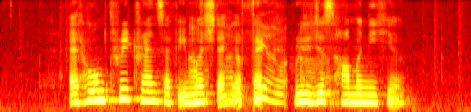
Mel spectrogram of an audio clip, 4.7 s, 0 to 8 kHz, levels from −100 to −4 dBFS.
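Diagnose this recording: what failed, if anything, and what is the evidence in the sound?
Nothing failed: the sound shows no evidence of a fault, only the normal call microphone processing, with the lowest bass trimmed and nothing above 8 kHz.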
